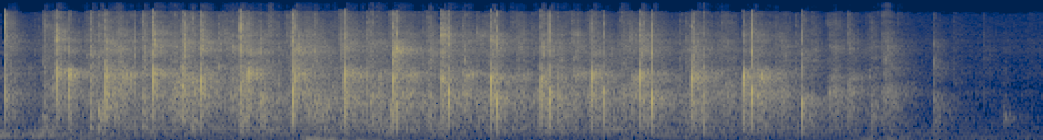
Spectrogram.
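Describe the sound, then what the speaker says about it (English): A seminar audience gives a round of applause for a state senator, sharp individual claps at a steady rhythm that thin out and fade to quiet after about four seconds. "I'd like to give a nice warm applause to Senator Michael Balboni"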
